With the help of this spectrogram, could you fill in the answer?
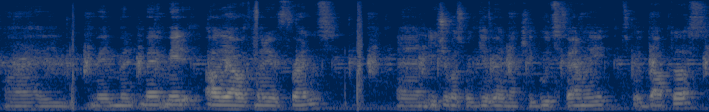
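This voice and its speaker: A man in his twenties from New York, a serving soldier, speaking in a steady, deliberate way with some ums. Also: on the low side, roomy sound, recorded from a distance, over music, rough recording. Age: 20s. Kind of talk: earnest interview testimony.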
